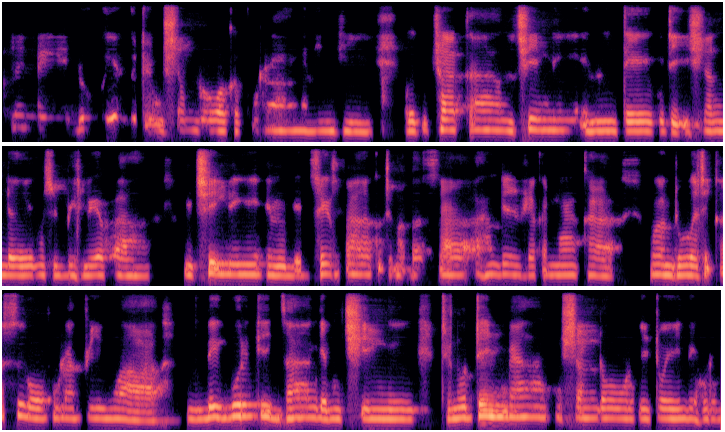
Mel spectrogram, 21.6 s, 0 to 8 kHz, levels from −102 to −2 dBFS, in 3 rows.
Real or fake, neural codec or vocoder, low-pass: fake; autoencoder, 48 kHz, 32 numbers a frame, DAC-VAE, trained on Japanese speech; 7.2 kHz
